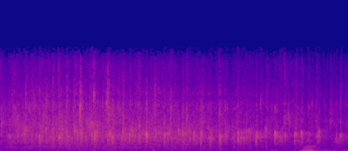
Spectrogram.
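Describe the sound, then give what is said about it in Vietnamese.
Steady applause from a gathering of young people honouring a teacher at a spiritual outing, sustained and even throughout with no break, a voice briefly audible near the end. “xin tất cả các bạn ở đây cho thầy chào pháo tay nha”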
